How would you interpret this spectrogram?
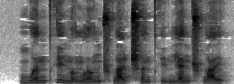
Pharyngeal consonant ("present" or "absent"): absent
